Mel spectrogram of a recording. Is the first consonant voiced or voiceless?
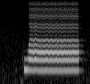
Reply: voiceless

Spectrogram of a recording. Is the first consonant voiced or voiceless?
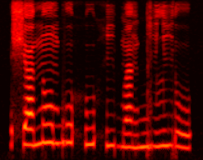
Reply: voiceless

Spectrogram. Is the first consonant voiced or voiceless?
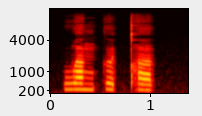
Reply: voiced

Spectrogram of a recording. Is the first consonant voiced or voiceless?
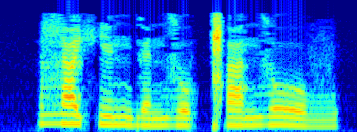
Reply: voiced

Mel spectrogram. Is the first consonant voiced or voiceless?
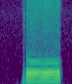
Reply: voiced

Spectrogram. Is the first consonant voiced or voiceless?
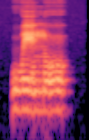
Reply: voiced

